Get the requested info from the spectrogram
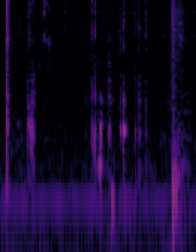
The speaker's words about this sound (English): I was chewing gum.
